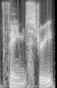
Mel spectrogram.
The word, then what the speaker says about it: Thames Street: And if you walk along Thames Street, so it's spelled like the River Thames in London, but because this is Baltimore, we call it Thames Street.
